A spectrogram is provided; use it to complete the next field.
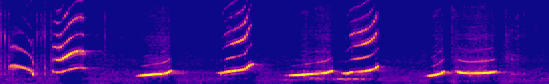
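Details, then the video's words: Parrot described as speaking produces a series of clear rising whistles, each about half a second long, separated by short pauses, in a quiet indoor setting. "Amazing Parrot speaking natural sound"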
